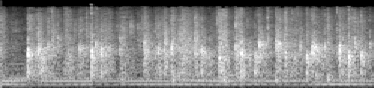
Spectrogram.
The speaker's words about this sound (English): Everybody said, amen. We give a clap offering to the Lord.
